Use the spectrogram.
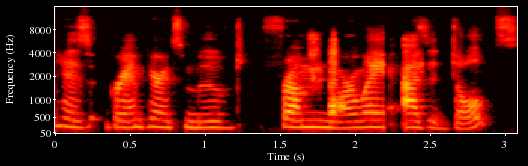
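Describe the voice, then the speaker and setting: A woman speaks in a bright, sharp tone. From USA. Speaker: live streamer. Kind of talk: casual chat. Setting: live stream. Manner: fast.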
